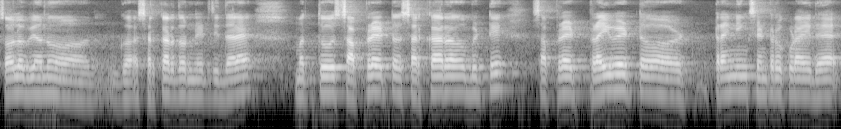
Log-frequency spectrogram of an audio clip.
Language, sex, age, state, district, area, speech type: Kannada, male, 18-30, Karnataka, Tumkur, rural, spontaneous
